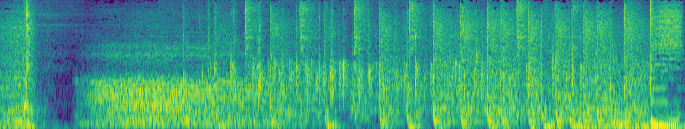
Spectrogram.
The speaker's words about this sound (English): They wanted a nice golf hit, which again, very short. Oh. And hard to capture. Yes, but what a sweet sound it is. Let's see what Marshy's managed to do here with the crisp sound of a golf drive.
